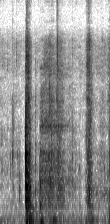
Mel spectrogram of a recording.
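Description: A clear plastic bag of slime being handled and shaken. A sudden sharp crinkle or slap comes about half a second in, then plastic rustling, and another short knock near the end.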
